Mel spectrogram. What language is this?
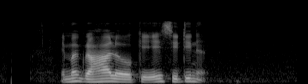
Sinhala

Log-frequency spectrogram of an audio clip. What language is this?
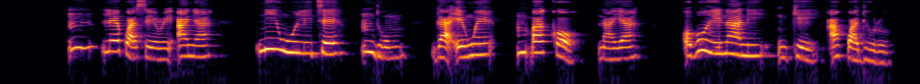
Igbo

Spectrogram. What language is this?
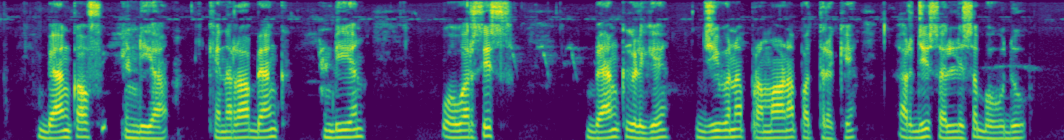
Kannada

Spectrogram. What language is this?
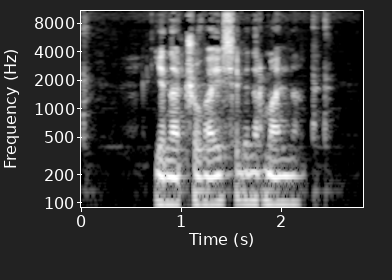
Belarusian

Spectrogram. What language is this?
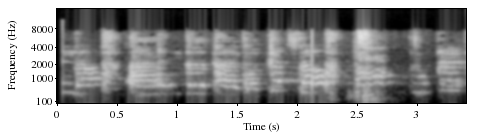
Chinese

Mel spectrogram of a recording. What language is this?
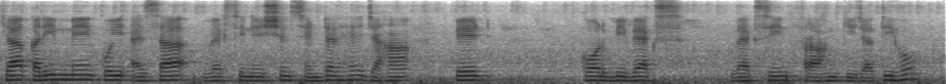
Urdu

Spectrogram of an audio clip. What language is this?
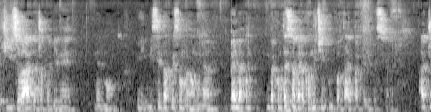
Italian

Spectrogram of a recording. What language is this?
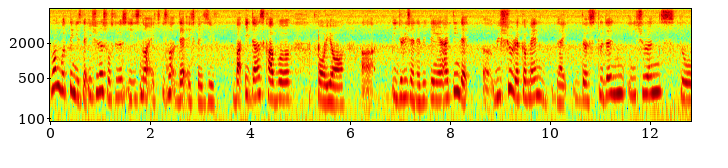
English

